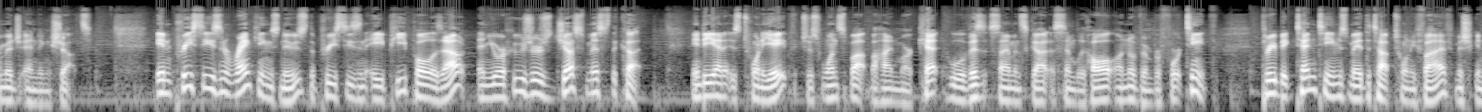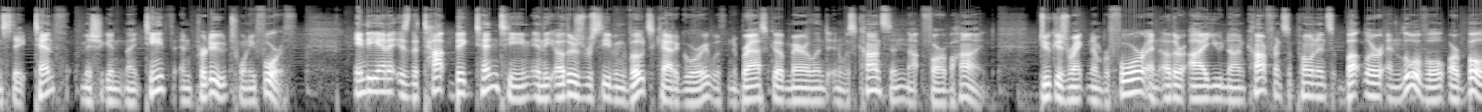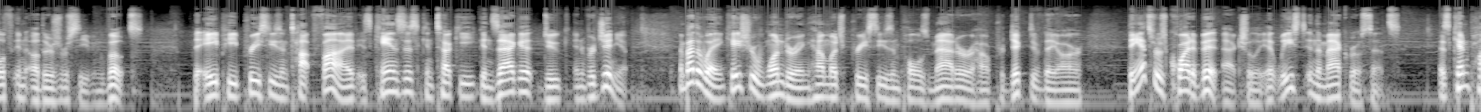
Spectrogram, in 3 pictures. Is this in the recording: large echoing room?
no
